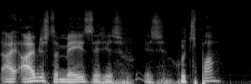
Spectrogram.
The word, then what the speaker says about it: chutzpah: But I'm just amazed at his chutzpah.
